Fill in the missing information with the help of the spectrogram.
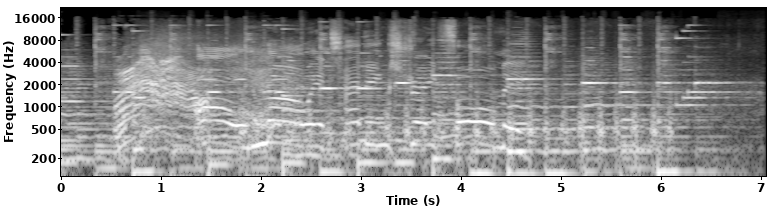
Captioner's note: meows demonically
